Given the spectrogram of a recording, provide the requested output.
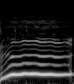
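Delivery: very high, loud mock wail; child's shrill bawl, put on; imitated bawling. Scared child left in car, mock bawling. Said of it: "she's bawling".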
